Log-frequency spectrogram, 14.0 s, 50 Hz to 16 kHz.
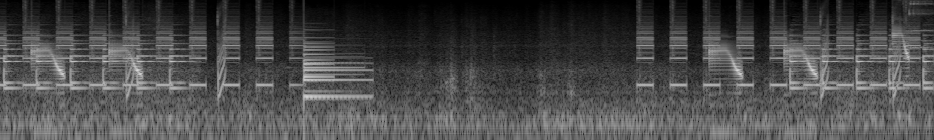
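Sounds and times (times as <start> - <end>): railroad crossing bell dinging: 0.0 - 5.6, 9.6 - 14.0.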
